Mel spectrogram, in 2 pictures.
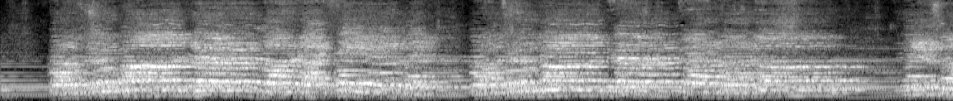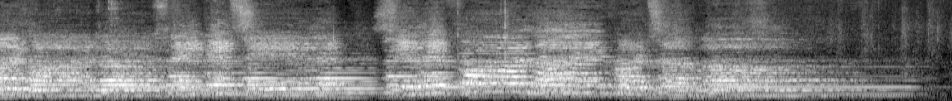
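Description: A group of voices singing a hymn together, in sung phrases of about four seconds with brief breaks between them.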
